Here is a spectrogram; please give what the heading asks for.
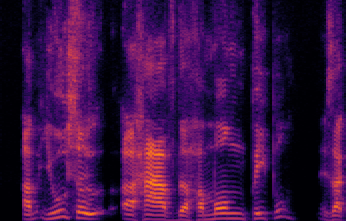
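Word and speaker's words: Hmong: you also have the hamong people is that correct pronunciation hamong or Mong Mong yeah in in Laos I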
